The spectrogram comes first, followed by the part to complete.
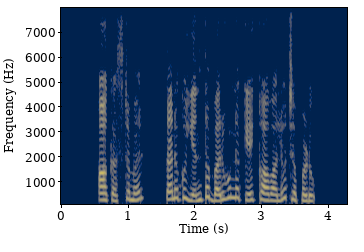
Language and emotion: Telugu, fearful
